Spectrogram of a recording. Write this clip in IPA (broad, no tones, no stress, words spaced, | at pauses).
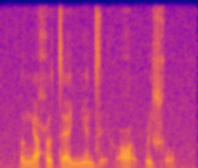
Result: ʌŋæħʊ tæ ɲɛ̃ d͡zɛ̰hɔ̰ ʕɔ̰ pə˞ɕɔ̰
